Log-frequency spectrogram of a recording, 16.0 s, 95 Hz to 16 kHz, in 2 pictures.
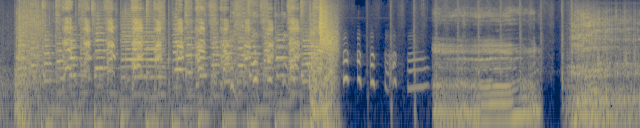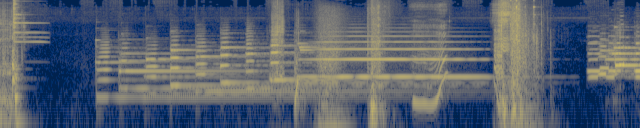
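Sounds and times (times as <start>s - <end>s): busy rhythmic cartoon music: 0.1s - 4.1s.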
